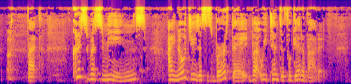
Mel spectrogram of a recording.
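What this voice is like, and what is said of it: Japanese-accented English. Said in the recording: “I have a Japanese accent”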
